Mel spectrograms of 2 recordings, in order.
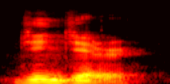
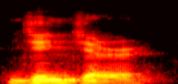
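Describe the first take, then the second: Both takes have the same delivery.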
